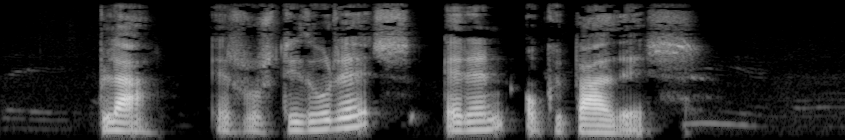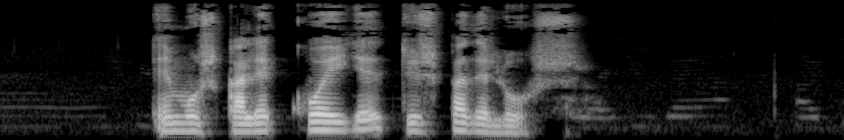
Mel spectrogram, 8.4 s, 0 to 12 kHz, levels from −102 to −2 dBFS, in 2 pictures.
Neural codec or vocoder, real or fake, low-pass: none; real; 10.8 kHz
